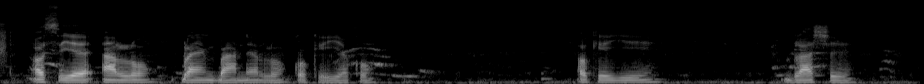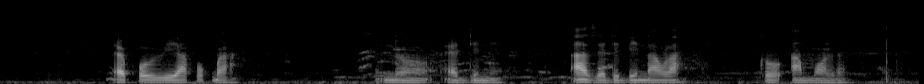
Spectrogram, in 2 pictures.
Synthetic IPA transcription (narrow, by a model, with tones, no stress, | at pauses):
o˦si˨je˦a˨lʊ˦k͡pla˨i˨˦ɡ͡ba˨ne˦lʊ˦ko̰˦kḛ˨ji˦e˦kʊ˦ | o̰˦ke˨ji˦ | bla˦ʃi˨ | ɛ̰˨ku˦wi˦a˦fu˦k͡pa˨ | nu˨ɛ̰˨di˨ni˨ | a̰˦ze˨di˨bi˦na˦wla˦ | ko˦a˨mɔ˨lɛ˨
